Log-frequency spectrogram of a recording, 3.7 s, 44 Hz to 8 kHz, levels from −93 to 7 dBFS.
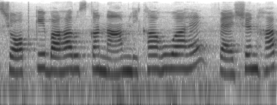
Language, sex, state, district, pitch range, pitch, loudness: Hindi, male, Punjab, Fazilka, 230-265 Hz, 255 Hz, -15 LUFS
